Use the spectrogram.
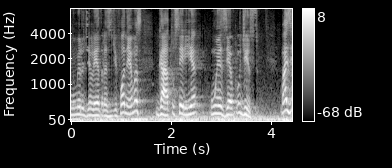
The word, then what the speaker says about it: gato: gato preto nada disso a gente fala gato né então tem o som do lá no final então percebo que a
